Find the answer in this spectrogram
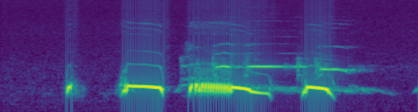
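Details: A decoy spotted dove calls to stir rival doves. After a soft lead-in note comes a throaty three-part coo, its long middle note sliding downward. A faint thin whistle runs behind it.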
